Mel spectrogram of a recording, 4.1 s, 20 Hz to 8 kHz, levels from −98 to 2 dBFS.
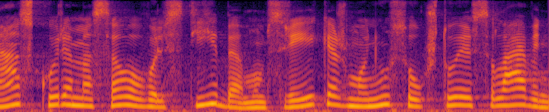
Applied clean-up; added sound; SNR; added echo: none; none; none; none.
